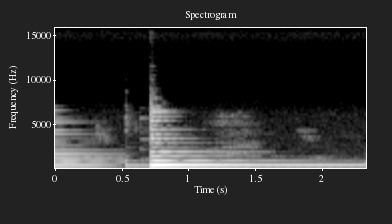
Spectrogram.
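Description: Classical guitar playing a slow single-note melody on the first string. A note at the fifth fret (A) is still ringing, then a slightly higher note at the seventh fret (B) is plucked about three-quarters of a second in and left to ring and fade.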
